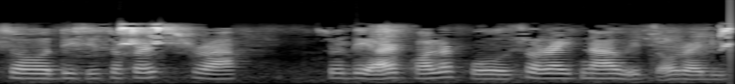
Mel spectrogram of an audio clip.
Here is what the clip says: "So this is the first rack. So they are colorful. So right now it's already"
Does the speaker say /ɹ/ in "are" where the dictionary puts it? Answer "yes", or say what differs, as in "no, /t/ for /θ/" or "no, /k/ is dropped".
yes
